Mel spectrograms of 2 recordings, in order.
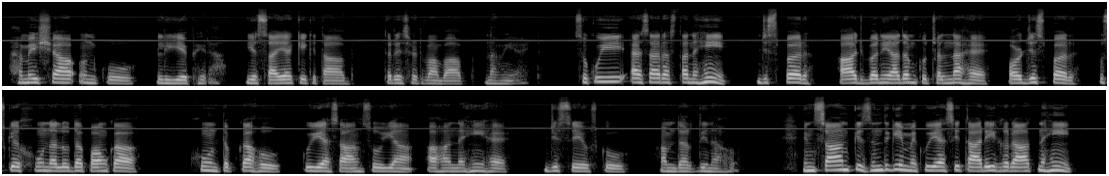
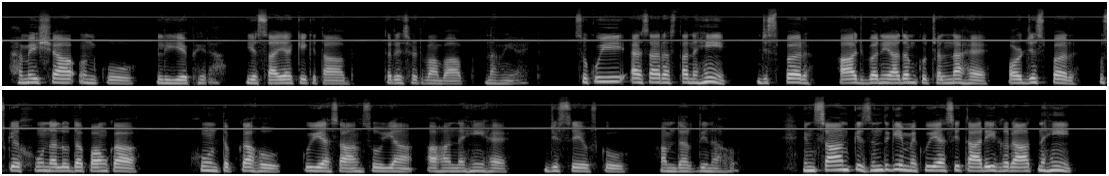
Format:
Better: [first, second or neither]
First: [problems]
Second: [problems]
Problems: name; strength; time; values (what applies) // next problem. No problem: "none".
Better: first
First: high-pitched whine; faint; throughout; 3.5 kHz, 20 dB below the speech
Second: high-pitched whine; loud; throughout; 3.5 kHz, 9 dB below the speech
